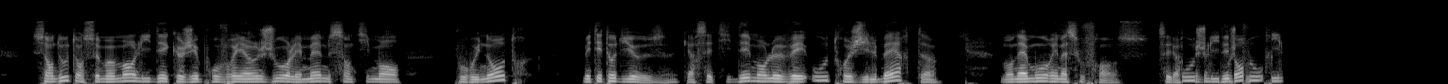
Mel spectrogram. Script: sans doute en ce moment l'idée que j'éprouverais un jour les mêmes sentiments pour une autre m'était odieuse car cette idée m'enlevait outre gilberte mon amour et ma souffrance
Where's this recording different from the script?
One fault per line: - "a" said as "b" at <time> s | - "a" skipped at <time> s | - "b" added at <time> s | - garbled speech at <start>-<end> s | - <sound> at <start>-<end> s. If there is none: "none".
- garbled speech at 11.6-12.8 s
